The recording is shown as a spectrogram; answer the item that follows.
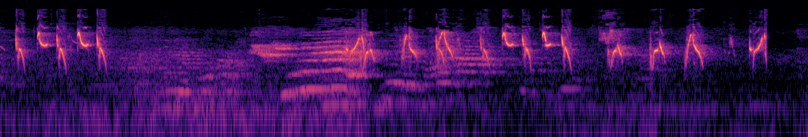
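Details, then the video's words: Bar-winged prinia, a fighting bird used to lure and stimulate lazy birds to sing: rapid, high, sharply rising and falling chirps in steady series, with a softer lower warbling whistle in the middle. "ciblek semi gacor, ciblek TARUNG mantap buat pikat dan PANCINGAN ciblek semi malas bunyi"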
